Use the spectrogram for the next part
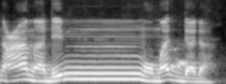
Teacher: tanwin bertemu dengan mim, maka hukumnya idgham bi gunnah, digunahkan lagi selama 3 sampai 4 harakat. Kemudian mumaddada dijelaskan tasydidnya mumaddada, ya begitu cara membacanya.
